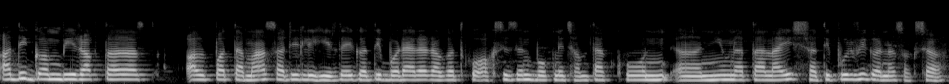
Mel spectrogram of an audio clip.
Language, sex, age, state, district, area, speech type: Nepali, female, 30-45, West Bengal, Jalpaiguri, rural, read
